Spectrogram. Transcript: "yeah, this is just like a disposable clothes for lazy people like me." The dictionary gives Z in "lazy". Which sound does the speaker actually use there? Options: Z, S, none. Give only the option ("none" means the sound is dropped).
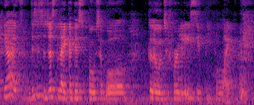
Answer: S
